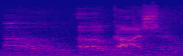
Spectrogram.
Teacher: It goes between O and going to oo. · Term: diphthong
